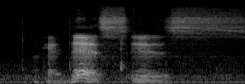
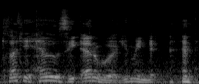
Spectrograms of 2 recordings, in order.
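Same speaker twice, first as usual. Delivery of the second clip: mock Cockney; 5 semitones higher than usual. Streamer repeats the comic's British line, mock Cockney. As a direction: replay the baffled Cockney to yourself. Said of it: "word it in the Cockney accent".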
